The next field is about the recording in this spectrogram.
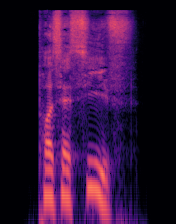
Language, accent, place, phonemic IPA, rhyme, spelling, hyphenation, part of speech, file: German, Germany, Berlin, /ˌpɔ.sɛˈsiːf/, -iːf, possessiv, pos‧ses‧siv, adjective, De-possessiv.ogg
- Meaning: possessive (indicating possession)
